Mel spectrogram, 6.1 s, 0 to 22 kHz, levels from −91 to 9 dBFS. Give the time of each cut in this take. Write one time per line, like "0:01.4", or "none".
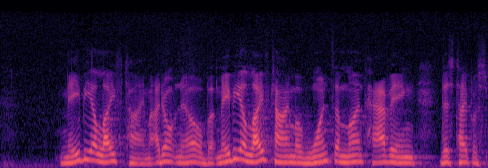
none

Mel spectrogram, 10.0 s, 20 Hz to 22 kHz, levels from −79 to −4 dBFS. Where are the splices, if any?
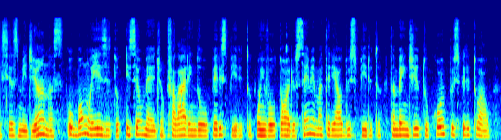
0:01.3
0:02.4
0:03.3

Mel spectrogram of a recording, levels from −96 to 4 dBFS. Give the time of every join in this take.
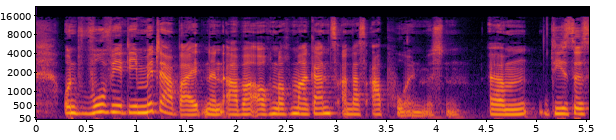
none

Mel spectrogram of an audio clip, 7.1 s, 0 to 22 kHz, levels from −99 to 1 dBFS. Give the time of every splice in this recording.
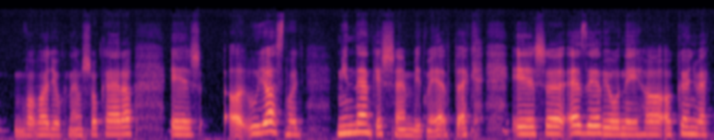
0:02.9
0:03.7
0:04.3
0:06.0

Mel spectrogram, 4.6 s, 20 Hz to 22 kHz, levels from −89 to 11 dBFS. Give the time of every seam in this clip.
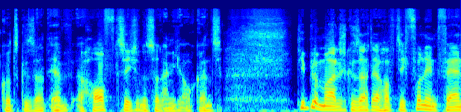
0:01.6

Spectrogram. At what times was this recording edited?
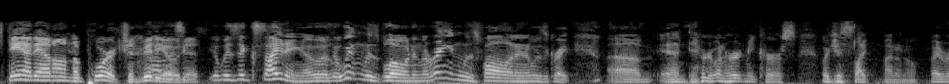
0:03.3

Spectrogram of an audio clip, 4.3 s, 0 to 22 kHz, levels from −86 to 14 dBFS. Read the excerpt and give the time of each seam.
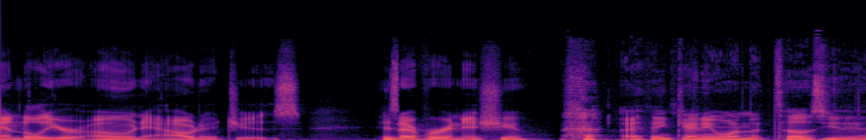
0:02.0

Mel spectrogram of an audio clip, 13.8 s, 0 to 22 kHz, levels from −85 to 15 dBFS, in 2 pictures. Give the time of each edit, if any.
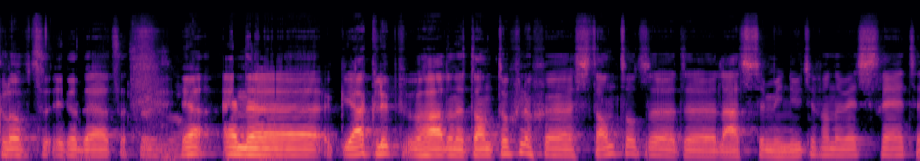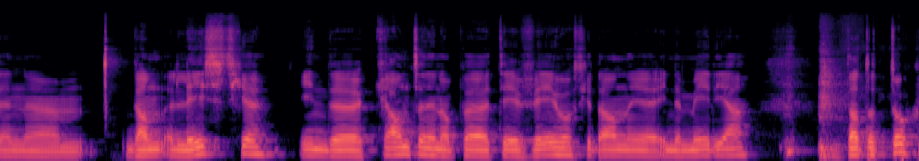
none

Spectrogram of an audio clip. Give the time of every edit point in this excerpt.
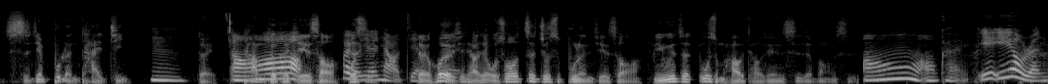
0:02.2
0:06.5
0:08.6

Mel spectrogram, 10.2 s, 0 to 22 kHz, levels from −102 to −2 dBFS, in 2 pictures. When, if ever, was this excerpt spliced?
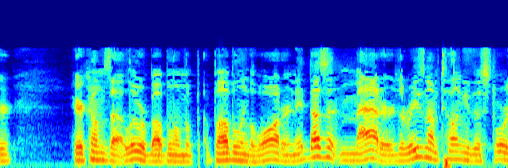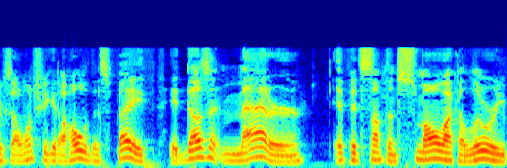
0:02.5
0:06.7
0:08.2

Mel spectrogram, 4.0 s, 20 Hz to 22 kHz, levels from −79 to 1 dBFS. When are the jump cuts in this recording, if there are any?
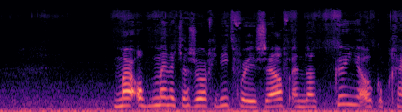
0:01.8

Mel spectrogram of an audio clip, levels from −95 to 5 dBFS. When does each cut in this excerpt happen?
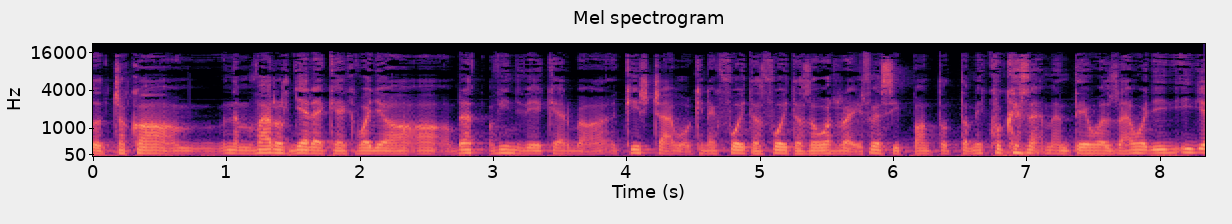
0:01.5
0:03.0
0:05.0
0:05.8

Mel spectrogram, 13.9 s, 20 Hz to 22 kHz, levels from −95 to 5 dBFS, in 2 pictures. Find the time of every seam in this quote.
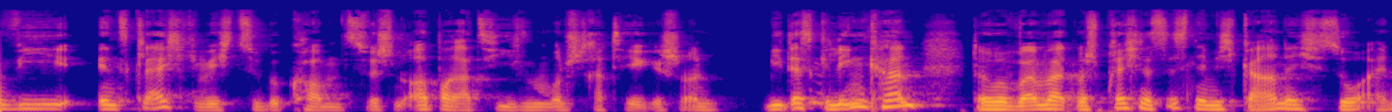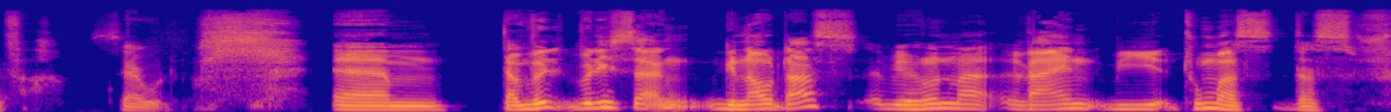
0:07.3

